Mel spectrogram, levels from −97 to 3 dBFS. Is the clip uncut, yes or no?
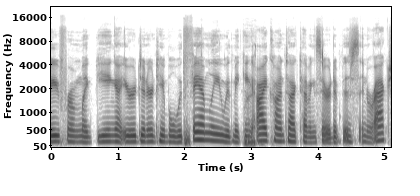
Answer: no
